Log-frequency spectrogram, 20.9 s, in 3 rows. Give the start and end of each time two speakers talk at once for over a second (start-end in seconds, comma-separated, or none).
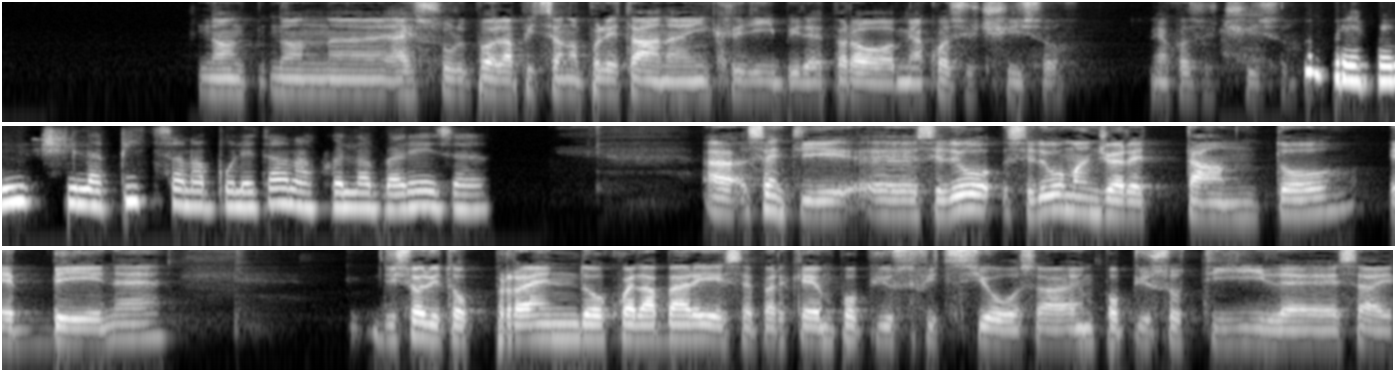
none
